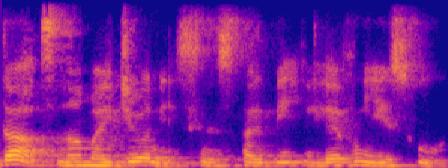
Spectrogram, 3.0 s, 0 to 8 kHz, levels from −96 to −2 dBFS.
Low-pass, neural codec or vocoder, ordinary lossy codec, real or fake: 7.2 kHz; codec, 16 kHz, 4 kbps, X-Codec, HuBERT features, trained on balanced general audio; Opus, 24 kbps; fake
